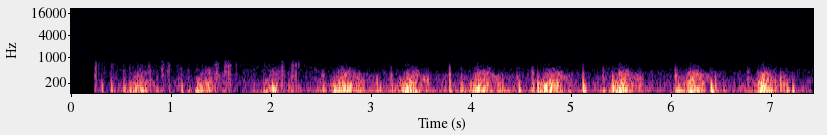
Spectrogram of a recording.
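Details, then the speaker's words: Severe tricuspid regurgitation murmur in a real patient, with the patient first breathing normally, then told to breathe in: low, muffled heartbeat about 80 a minute with a whooshing murmur that gets louder on inspiration. "this is a patient just breathing in and out here get louder [Music] and then here here it is with we're purposefully asking them to breathe in"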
